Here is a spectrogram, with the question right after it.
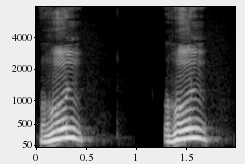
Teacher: تو جب ہا کو پڑھیں گے تو آخر میں نون ساکن کی آواز آئے گی ، جیسے ہن ہن، تو نون ساکن اور تنوین کی جو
